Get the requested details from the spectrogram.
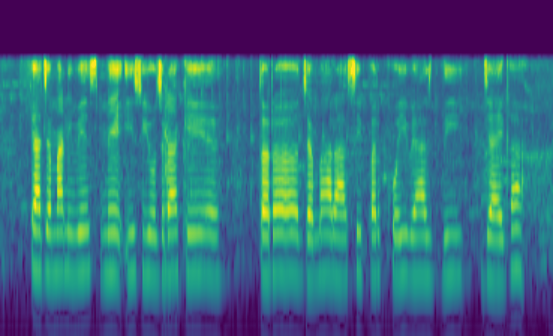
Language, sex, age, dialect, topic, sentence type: Hindi, male, 18-24, Marwari Dhudhari, banking, question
